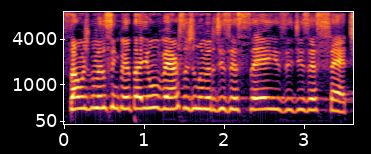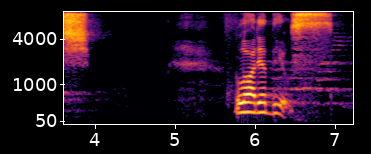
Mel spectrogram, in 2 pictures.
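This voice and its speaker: Speaking at a high pitch with lively intonation, a woman goes at a fairly slow pace with long, frequent pauses, and the room echo is audible. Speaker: pastor. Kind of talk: sermon. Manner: soft-spoken at first, getting louder.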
